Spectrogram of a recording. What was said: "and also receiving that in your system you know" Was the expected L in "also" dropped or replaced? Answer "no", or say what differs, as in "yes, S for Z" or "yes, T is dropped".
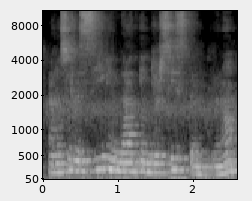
yes, L is dropped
